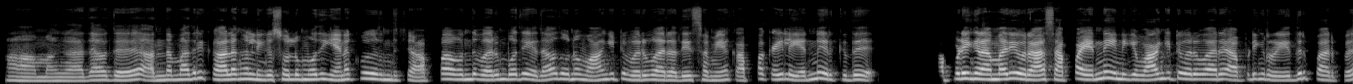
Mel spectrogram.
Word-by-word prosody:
ஆமாங்க. 170 -1 -4 0.2
அதாவது 200 +2 -3 0.3
அந்த 200 +2 -2
மாதிரி 250 +6 0
காலங்கள் 240 +3 +3
நீங்க 215 0 -2
சொல்லும்போது, 230 +1 0 0.2
எனக்கும் 235 +5 -1
இருந்துச்சு. 215 -3 -4
அப்பா 180 +9 -3
வந்து 230 +1 0
வரும்போதே, 235 +3 0
ஏதாவது 235 +6 -2
ஒண்ணு 240 0 -2 0.2
வாங்கிட்டு 235 +4 -3
வருவாரு. 205 -1 0
அதே 195 +2 -1
சமயம், 205 +1 -4
க - - -7
அப்பா 190 +7 -7
கையில 230 -1 0
என்ன 235 +6 -2
இருக்குது, 220 0 -3 0.8
அப்படிங்கிற 260 +4 +4
மாரி 245 +3 +4
ஒரு 220 - +4
ஆச. 225 0 -1
அப்பா 205 +6 0
என்ன 255 +5 -1
இன்னைக்கு 235 -3 0
வாங்கிட்டு 260 +4 +1
வருவாரு? 240 0 +1
அப்படிங்கிற 235 +3 -6
ஒரு 190 - -1
எதிர்பார்ப்பு. 210 -5 -4
225 Hz, 155 wpm, -18 LUFS, 205-245 Hz, 0.8 s, அப்படிங்கிற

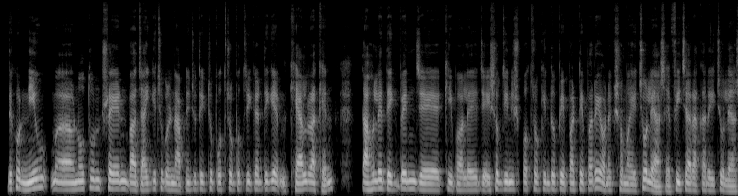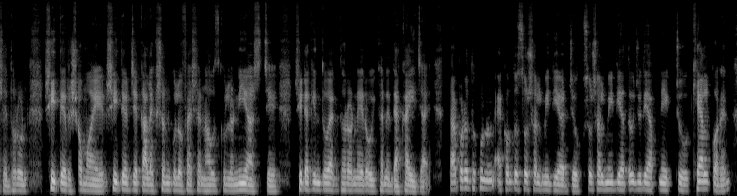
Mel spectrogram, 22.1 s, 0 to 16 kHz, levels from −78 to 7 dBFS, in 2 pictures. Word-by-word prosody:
দেখুন, 140 - +1
নিউ 155 +4 +6 0.2
মা 135 - +1 0.3
নতুন 155 +3 -1
ট্রেন্ড 145 -2 +3
বা 130 - +5
যাই 120 0 +1
কিছু 145 - -4
বলি 125 -1 0
না, - - +1
আপনি - - -4
যদি 130 +1 -3
একটু 135 +3 -5
পত্র-পত্রিকার 135 0 -3
দিকে 140 +2 +1
উম - - -3
খেয়াল 125 0 +4
রাখেন, 120 -4 0 0.5
তাহলে 135 +4 +4
দেখবেন 145 +2 +3
যে 125 -2 +3 0.3
কি 135 - -1
বলে? 120 0 0
যে, 125 - -1
এসব 135 +3 -1
জিনিসপত্র 130 0 -1
কিন্তু 135 0 0
পেপার-টেপারে 135 +3 -1
অনেক 120 0 -4
সময় 120 -3 -1
চলে 150 -6 +3
আসে। 95 +2 -4
ফিচার 125 -1 +2
আকারেই 115 -2 -3
চলে 105 -5 0
আসে 100 +2 -4
ধরুন, 115 -2 0 0.3
শীতের 135 -5 +4
সময় 115 -5 +1 0.2
শীতের 135 -3 +3
যে 125 - +3
কালেকশন 115 +3 +1
গুলো 115 -1 +1
ফ্যাশন 115 +1 -2
হাউস 110 -1 -1
গুলো 110 -2 -2
নিয়ে 125 -1 +6
আসছে, 100 +1 -4 0.4
সেটা 140 -2 +3
কিন্তু 130 -1 +2
এক - - -9
ধরণের 115 -1 0
ঐখানে 110 +2 -2
দেখাই 100 0 +1
যায়। - - -4 0.3
তারপরে 160 0 +1
দেখুন, 155 +1 -1 0.2
এখন 140 - -2
তো - - +4
সোশ্যাল 140 -1 0
মিডিয়ার 120 -3 0
যুগ। 105 -2 +1
সোশ্যাল 130 -1 0
মিডিয়া 130 0 +2
তেও 135 +1 +2
যদি 130 0 +1
আপনি 120 +2 -2
একটু 120 +2 -4 0.2
খেয়াল 140 -2 +5
করেন, 105 +1 -1
125 Hz, 190 wpm, -23 LUFS, 115-135 Hz, 0.5 s, নিউ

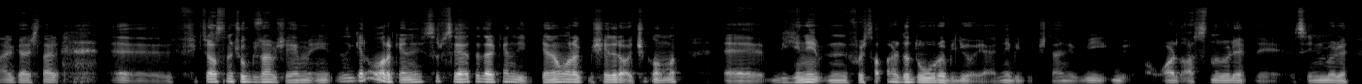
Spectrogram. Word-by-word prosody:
arkadaşlar, 105 0 -4 0.6
eee, 85 +1 -9
fikri 130 0 0
aslında 125 +2 +2
çok 125 0 +2
güzel 120 +1 +1
bir 110 - -3
şey. 95 -2 -4
Hem 100 0 -1 0.5
genel 170 +2 +1
olarak, 115 - +6
yani, 110 +3 +1
sırf 130 +4 -8
seyahat 120 0 +5
ederken 125 -1 +4
değil 100 -7 -3
genel 105 +1 +4
olarak 115 -3 +3
bir 105 - -8
şeylere 110 +1 +5
açık - - -1
olmak, - - 0 0.4
eee, 80 -1 -4
bir 95 0 -12
yeni, 105 +4 +4
ımm, 95 -2 -3
fırsatlar 110 +3 -3
da 115 0 +3
doğurabiliyor. 100 -4 +2
Yani, - - -13
ne 95 -1 -4
bileyim, - - -15
işte, - - -15
hani, 85 +2 -12
bi 90 -3 -7
bir 90 -7 -9 0.3
bu - - -4
arada - - -3
aslında, 100 -1 -5
böyle, 95 -1 -1
eee, - - -18
senin 95 +2 -3
böyle 90 -1 -1
105 Hz, 190 wpm, -26 LUFS, 95-120 Hz, 0.6 s, olarak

